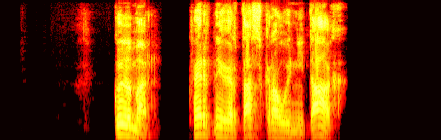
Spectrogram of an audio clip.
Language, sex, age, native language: Icelandic, male, 70-79, Icelandic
